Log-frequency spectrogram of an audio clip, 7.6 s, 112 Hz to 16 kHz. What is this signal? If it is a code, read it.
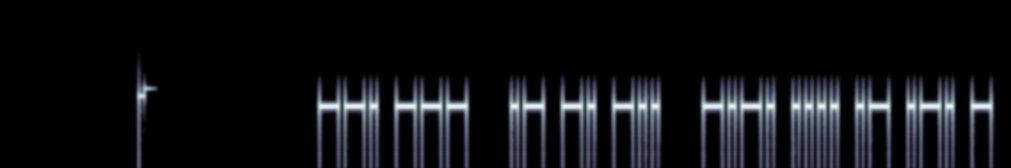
Morse code, heard as a keyed tone, about 25 wpm, 700 Hz. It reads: GO AND CHART
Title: Sentences from Top 1300 Words 25wpm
